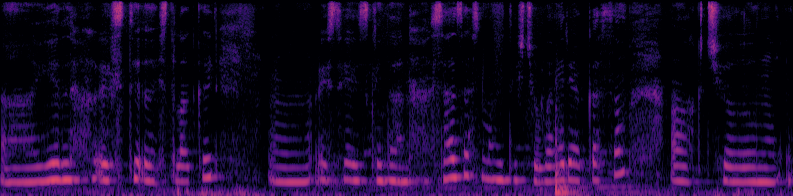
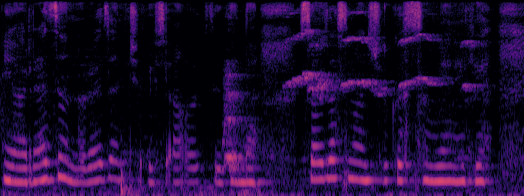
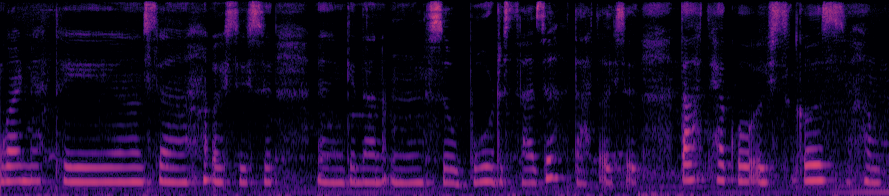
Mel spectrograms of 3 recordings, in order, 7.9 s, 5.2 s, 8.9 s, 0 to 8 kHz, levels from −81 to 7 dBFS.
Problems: constant background noise, low volume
